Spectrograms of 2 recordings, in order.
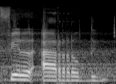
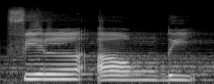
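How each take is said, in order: First: The r sound is light and thin. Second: The r sound is heavy and thick. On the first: The speaker calls it wrong. "jangan dilebarkan mulutnya, nanti keluarnya tipis. Jangan fil ardi ya" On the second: The speaker calls it right. "ra sukun ini dibaca tebal ya"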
